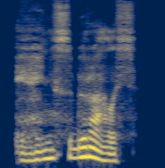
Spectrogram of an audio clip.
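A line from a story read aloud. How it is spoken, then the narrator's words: Suddenly hoarse wheeze. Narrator (Russian): прохрипела она внезапно севшим голосом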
